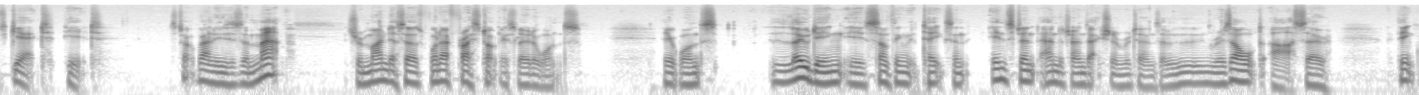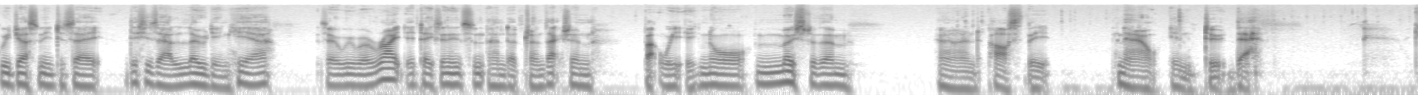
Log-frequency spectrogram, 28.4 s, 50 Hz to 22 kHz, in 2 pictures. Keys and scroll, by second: 26.0 Escape.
